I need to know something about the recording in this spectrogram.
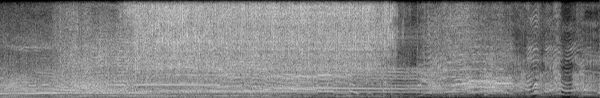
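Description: Layered animation sound effects: a loud rumbling crash with a hiss of scattering debris, mixed with yelling, screaming voices and music. The rumble drops away in the middle of the clip, and the whole mix thins out about four seconds in.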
